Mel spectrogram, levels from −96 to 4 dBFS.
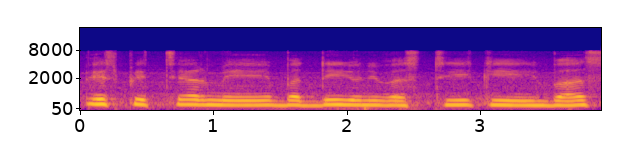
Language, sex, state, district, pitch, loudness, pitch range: Hindi, female, Chandigarh, Chandigarh, 185 Hz, -15 LUFS, 180-200 Hz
